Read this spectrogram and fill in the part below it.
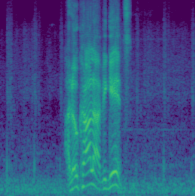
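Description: A man calls out a friendly greeting.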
